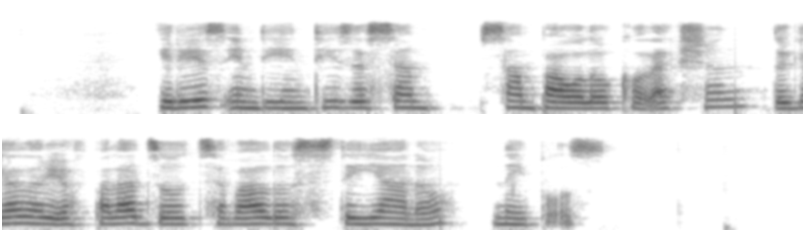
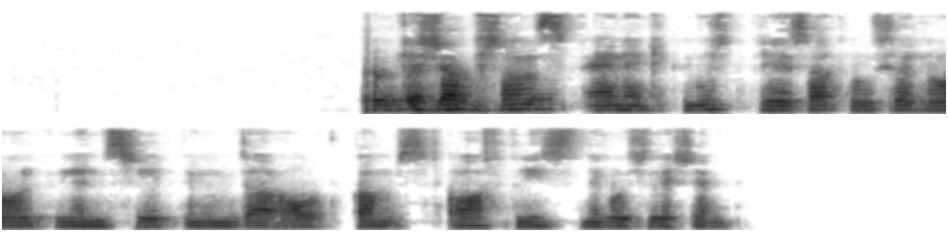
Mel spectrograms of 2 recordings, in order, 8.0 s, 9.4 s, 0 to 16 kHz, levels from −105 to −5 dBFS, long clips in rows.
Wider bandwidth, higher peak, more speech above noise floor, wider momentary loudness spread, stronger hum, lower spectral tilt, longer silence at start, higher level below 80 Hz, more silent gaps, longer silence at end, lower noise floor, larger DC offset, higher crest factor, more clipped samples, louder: second, 8.2 kHz vs 11.5 kHz; second, -28 dBFS vs 0 dBFS; second, 39 dB vs over 67 dB; about the same, 10 LU vs 11 LU; neither; second, -3.5 dB/octave vs -5.5 dB/octave; second, 0.8 s vs 1.8 s; second, -86 dBFS vs -66 dBFS; first, 6.35-6.45 s vs none; about the same, 1 s vs 1.1 s; second, -85 dBFS vs under -90 dBFS; neither; second, 18 dB vs 24 dB; neither; second, -46 LUFS vs -24 LUFS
